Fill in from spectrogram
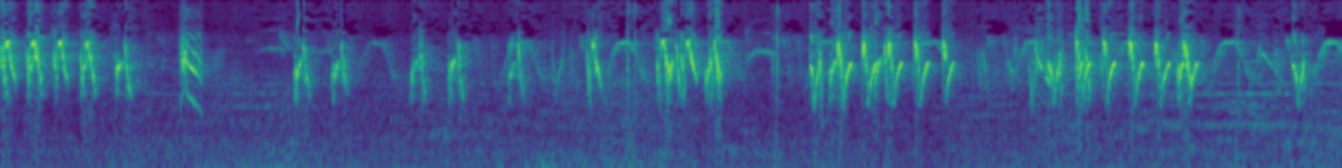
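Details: At the nest, a wild Bar-winged prinia gives sharp, high chirps in rapid trains of several notes, broken by brief pauses, with some softer overlapping chirps between the louder bursts.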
